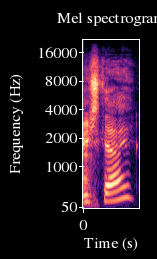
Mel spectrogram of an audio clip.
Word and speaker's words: FrSky: FrSky?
